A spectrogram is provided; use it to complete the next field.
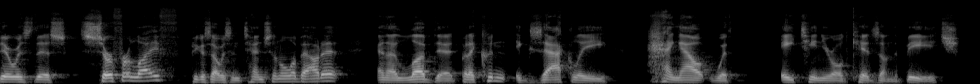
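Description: In a very clean recording with a silent background, a man with an American accent uses a normal speaking voice, fairly low in pitch, with lively intonation at a moderate pace. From New York City (Queens). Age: 50s. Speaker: chiropractor turned author and podcaster. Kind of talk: interview.

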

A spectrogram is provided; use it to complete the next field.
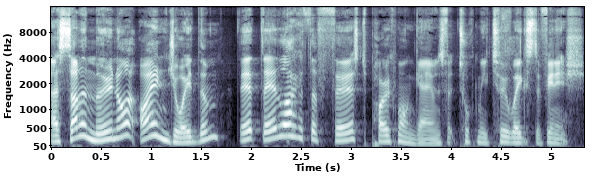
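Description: With an Australian accent, a man speaks at a fairly quick pace, his pitch swinging very widely, on a very clean recording with a silent background. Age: 20s. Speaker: podcast host. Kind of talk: casual chat.

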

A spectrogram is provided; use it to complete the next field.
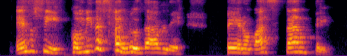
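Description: An unremarkable speaking voice from a woman, fairly slow, with ordinary pitch variation. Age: 50s. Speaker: weight-loss client. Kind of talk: testimony.

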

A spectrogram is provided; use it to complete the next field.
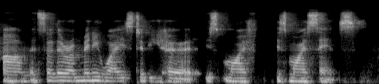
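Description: A woman's very deep, low voice in an Australian accent, monotone and flat, at a moderate pace. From Queensland, Australia (Logan). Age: 50s. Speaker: politician. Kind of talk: interview. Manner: hesitant, many fillers.

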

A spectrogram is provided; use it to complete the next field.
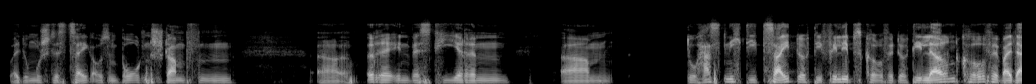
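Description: A man with a Bavarian accent speaks at a fairly slow pace. His pitch is very deep and low, with ordinary pitch variation. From Bavaria, Germany. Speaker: company founder and CEO. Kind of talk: interview.

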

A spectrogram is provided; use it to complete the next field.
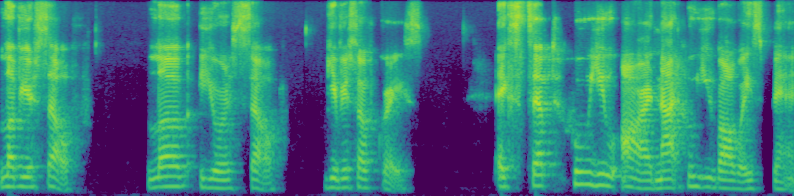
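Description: A woman with a Southern US accent speaks in a very deep, low pitch with fairly even intonation. Her pace is very slow, with long, frequent pauses. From Louisiana (small town). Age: 50s. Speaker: spiritual mindset coach. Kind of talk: casual interview chat.

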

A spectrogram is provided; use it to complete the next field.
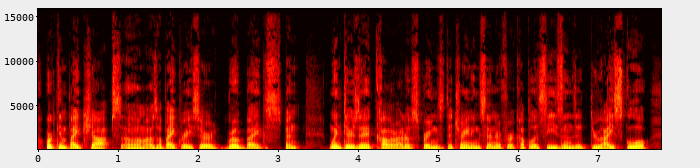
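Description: A man's very fast speech with an American accent, dark and mellow in tone, in a dry, close sound with no echo. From Maine, US (Kennebunkport). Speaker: hospitality manager. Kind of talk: interview. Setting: home kitchen recording.

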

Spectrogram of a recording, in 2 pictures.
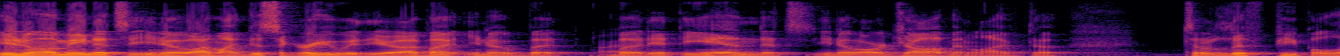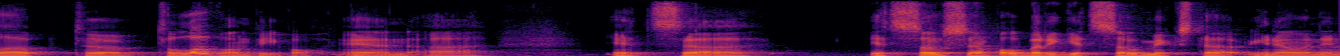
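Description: A man has an ordinary speaking voice at a medium pitch, with an American accent. His intonation is lively and his pace fairly quick. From US South, North Florida. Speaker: musician and guitar builder. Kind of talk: interview.

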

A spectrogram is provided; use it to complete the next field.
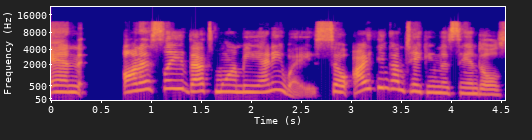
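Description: A woman's high, bright, sharp voice with very wide pitch swings at a fairly slow pace, dry and close with no echo, over a quiet background. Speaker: podcast host. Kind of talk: casual chat.

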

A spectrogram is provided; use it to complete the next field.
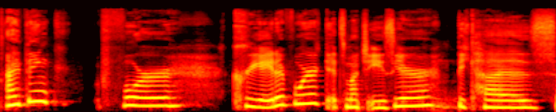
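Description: Speaking at a very slow pace with ordinary pitch variation, a woman is heard in a dry, close recording with no echo, very clean and with a silent background. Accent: American. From Houston, Texas. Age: 20s. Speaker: PhD student in art history. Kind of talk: casual interview.

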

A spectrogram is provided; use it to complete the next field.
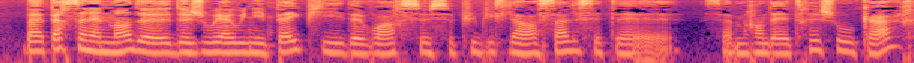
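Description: A woman's fairly even intonation and moderate pace come through against a quiet background. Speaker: actress and artistic associate. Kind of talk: casual interview chat. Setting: radio studio.

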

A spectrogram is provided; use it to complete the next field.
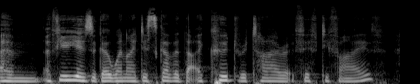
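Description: A woman speaks with a southern English accent in a very deep, low voice with a dark, mellow tone. Her pitch varies in an ordinary way, and her pace is fairly slow. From southeast England. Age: 50s. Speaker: retired nurse. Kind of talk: interview testimony.

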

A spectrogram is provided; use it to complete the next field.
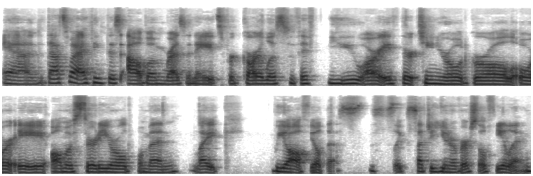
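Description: A woman speaks at a moderate pace with vocal fry and a fairly low pitch. Her intonation stays fairly even, and the recording is very clean with a silent background. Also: dry, close sound with no echo. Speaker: podcast host. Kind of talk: casual chat.

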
